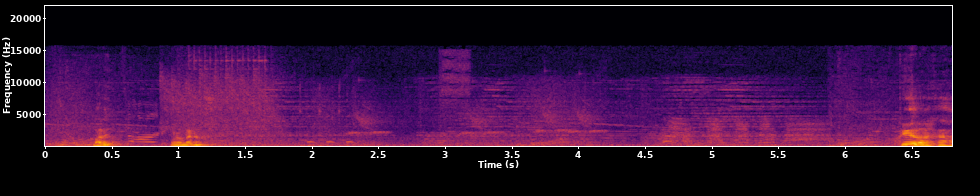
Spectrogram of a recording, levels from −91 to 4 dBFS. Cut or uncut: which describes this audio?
uncut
